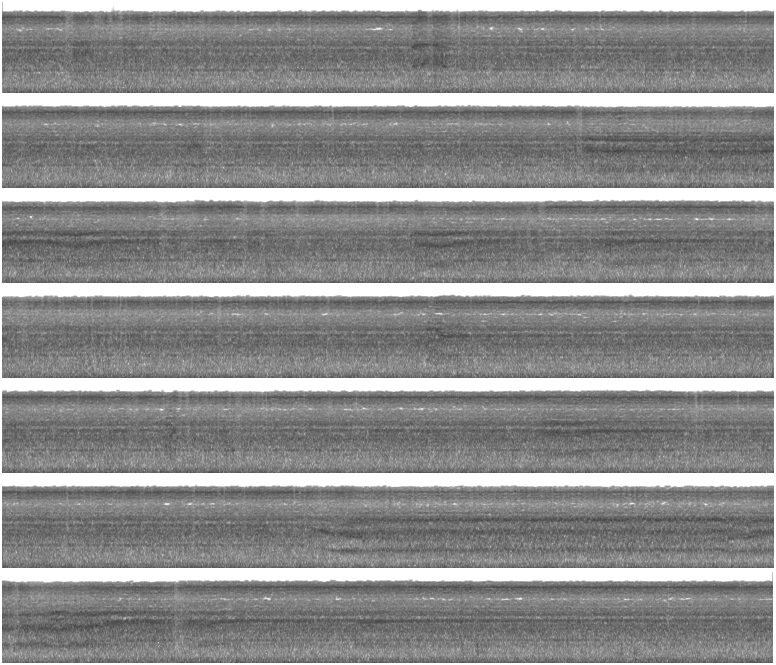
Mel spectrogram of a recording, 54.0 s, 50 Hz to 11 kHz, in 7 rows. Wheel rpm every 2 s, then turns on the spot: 230, 230, 250, 240, 230, 230, 230, 210, 230, 230, 230, 230, 230, 230, 230, 230, 230, 230, 230, 230, 230, 180, 160, 180, 230, 230, 230.
none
